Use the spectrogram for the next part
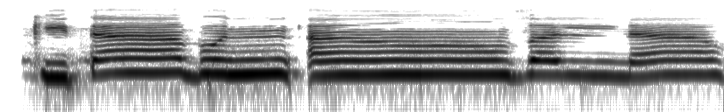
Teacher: کتابن کے آخر میں ہم نے دیکھا تھا تنوین با کے اوپر ہے، تو اس کے بعد حروف حلقی میں سے ہمیں حمزہ مل گیا، تو اظہار کیا اور مکمل صفات کے ساتھ بغیر غنہ کے اظہار کیا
